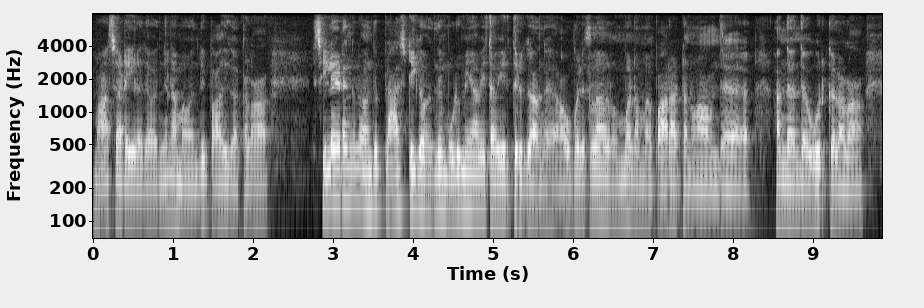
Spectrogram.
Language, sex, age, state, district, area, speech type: Tamil, male, 30-45, Tamil Nadu, Pudukkottai, rural, spontaneous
